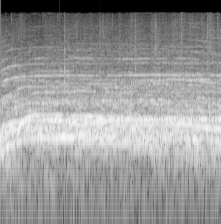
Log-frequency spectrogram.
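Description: Several voices whooping together in one long, high, held cheer.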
